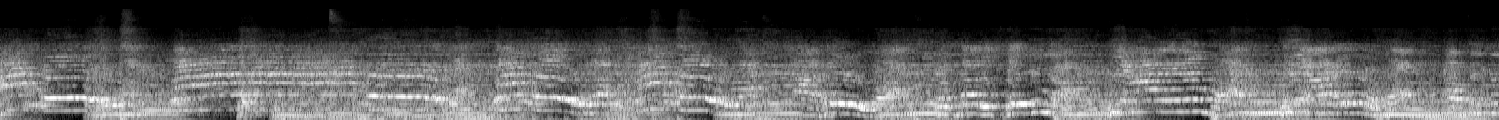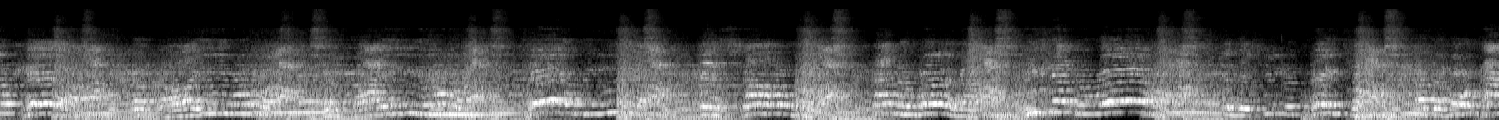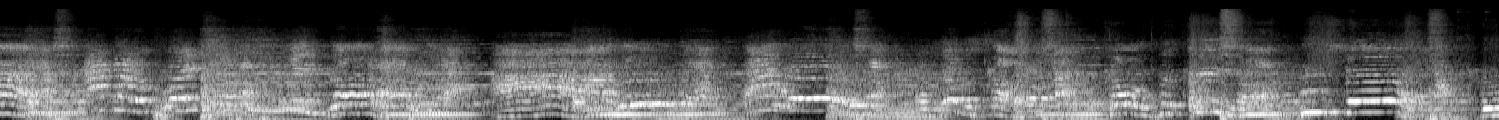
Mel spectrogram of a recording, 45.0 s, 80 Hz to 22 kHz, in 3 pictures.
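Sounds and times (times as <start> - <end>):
gospel singing: 0.0 - 44.9
held instrumental chords: 0.0 - 44.9.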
